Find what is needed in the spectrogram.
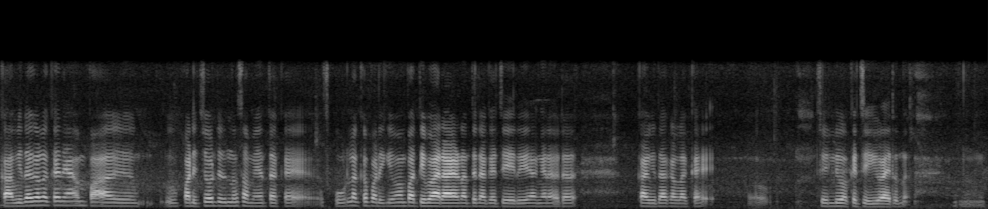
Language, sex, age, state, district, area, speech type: Malayalam, female, 60+, Kerala, Alappuzha, rural, spontaneous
